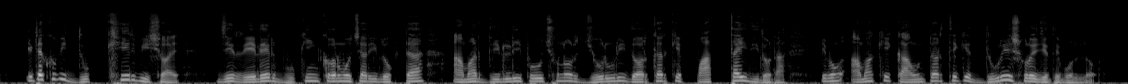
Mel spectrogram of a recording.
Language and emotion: Bengali, sad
